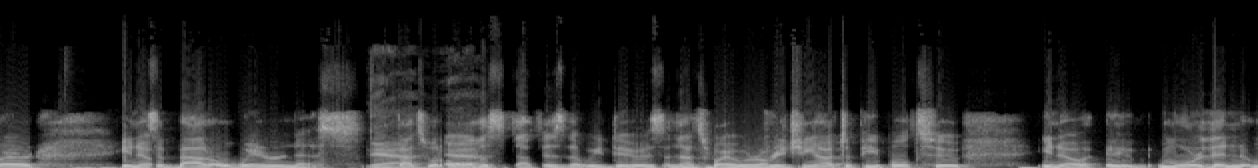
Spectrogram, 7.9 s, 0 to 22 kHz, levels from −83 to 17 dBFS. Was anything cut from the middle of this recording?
yes; 3 cuts; at 0.9 s, 4.1 s, 4.8 s

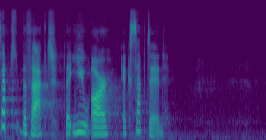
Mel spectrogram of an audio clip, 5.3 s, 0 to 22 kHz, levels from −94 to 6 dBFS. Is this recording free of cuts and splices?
yes; 0 cuts

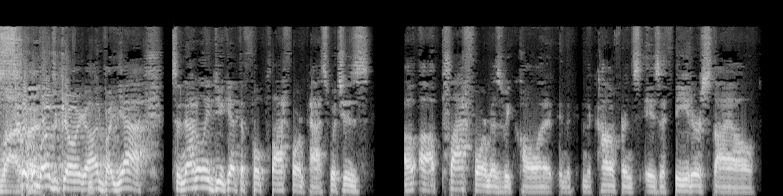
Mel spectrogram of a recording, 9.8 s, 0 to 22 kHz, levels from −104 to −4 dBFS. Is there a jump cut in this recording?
no; 0 cuts

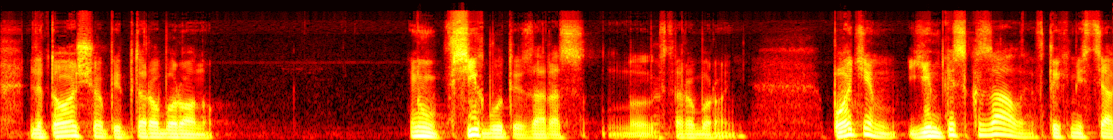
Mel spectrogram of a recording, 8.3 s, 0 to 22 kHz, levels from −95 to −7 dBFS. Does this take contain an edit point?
yes; 4 cuts; at 1.0 s, 3.6 s, 4.9 s, 7.1 s

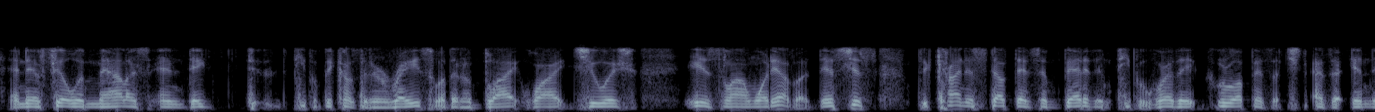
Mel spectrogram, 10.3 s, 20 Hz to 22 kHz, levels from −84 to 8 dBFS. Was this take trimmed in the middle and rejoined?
yes; 1 cut; at 2.2 s

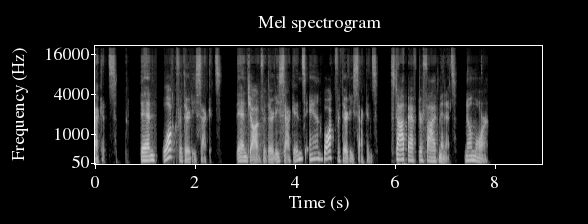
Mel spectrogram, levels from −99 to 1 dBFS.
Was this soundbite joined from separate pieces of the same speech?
no; 0 cuts

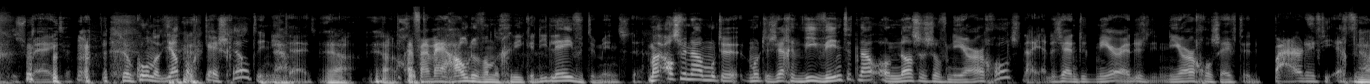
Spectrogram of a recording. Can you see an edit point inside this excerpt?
no; 0 cuts

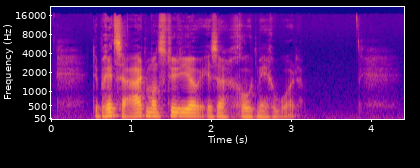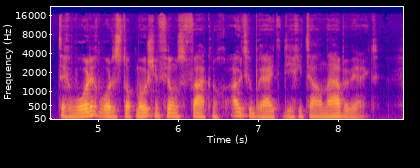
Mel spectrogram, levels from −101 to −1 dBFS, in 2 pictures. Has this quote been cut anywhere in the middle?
no; 0 cuts

